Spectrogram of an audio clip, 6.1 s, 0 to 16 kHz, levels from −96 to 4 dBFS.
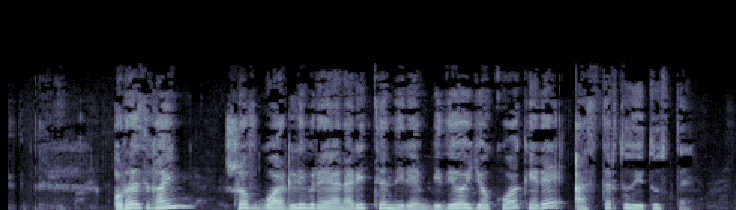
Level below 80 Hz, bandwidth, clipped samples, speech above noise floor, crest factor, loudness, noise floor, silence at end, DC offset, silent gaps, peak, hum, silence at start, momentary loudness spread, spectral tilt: -72 dBFS; 11 kHz; under 0.1%; 25 dB; 22 dB; -23 LUFS; -48 dBFS; 0.35 s; under 0.1%; none; 0 dBFS; none; 0.35 s; 9 LU; -4.5 dB/octave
